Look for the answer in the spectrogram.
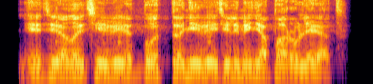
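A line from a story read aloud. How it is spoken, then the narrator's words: Irritated growl. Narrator (Russian): Как всегда раздраженно прорычал он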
